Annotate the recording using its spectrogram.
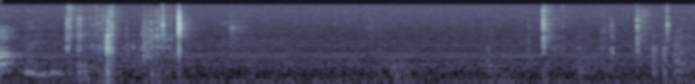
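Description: A few sharp light clicks in a small room: three in the first second and two more near the end, over a faint steady hum, after a brief vocal 'hee' at the start.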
